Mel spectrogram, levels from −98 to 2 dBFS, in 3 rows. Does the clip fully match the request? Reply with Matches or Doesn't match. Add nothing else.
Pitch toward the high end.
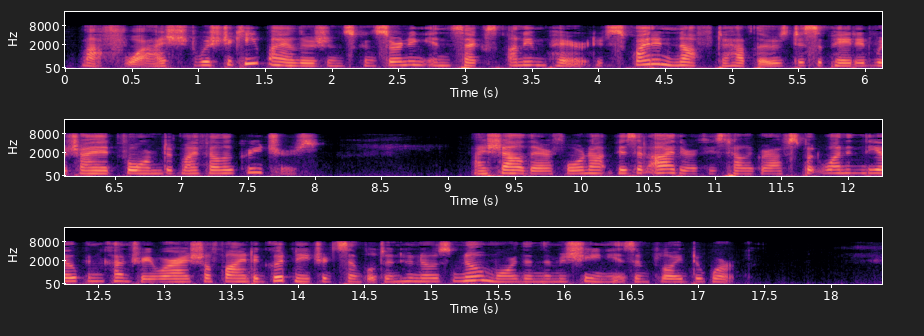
Matches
